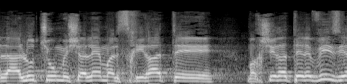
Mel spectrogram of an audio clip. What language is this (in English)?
Hebrew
